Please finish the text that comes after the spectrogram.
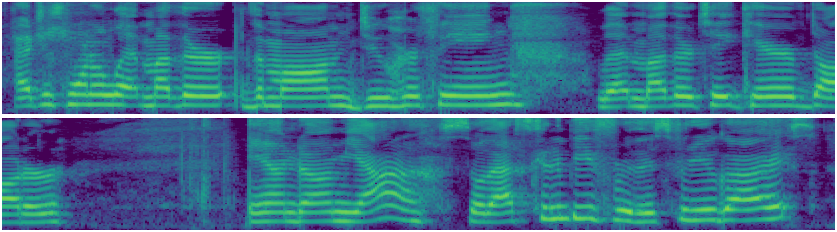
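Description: A woman with a raspy voice, a little sick and clearing her throat, chatting casually behind a phone camera in a room, with lots of ums and likes. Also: a little high, steady tone, moderate pace, a little hiss or hum. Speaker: pet channel host. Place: small room indoors. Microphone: handheld phone, mostly behind the camera.

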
